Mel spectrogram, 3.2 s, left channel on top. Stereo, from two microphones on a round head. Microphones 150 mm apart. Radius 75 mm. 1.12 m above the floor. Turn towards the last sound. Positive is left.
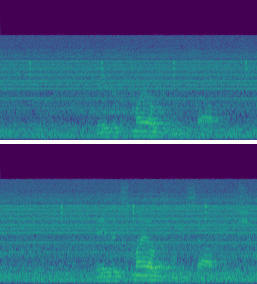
turn(degrees=-60)  # may be behind; listen again after turning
